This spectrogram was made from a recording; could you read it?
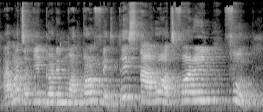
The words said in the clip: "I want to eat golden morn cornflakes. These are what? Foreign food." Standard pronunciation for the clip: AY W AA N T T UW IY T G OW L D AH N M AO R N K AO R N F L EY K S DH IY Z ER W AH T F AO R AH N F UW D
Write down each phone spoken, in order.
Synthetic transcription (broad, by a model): AY W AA N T T UW IY T G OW D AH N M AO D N K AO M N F L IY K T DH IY S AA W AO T F AO R AH N F UW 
